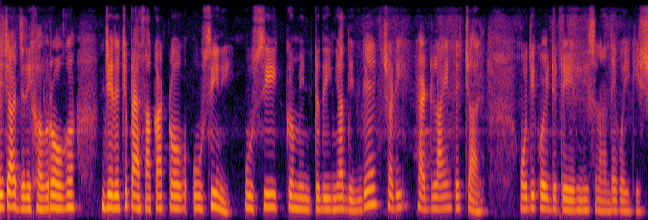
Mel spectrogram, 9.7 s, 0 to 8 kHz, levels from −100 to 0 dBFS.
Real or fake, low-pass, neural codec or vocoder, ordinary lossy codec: real; 7.2 kHz; none; none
